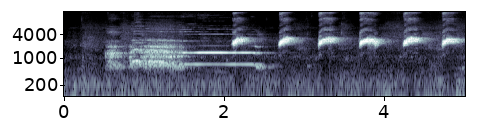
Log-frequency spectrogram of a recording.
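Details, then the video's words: Sooty-headed bulbul training song with fill phrases: a long, steady, harmonic held tone lasting about a second and a half, then a run of six loud, sharp, clipped notes evenly spaced about half a second apart. "Masteran trucukan full isian"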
